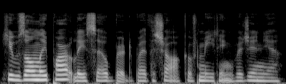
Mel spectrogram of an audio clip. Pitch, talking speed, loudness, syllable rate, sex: 175 Hz, 230 wpm, -19 LUFS, 6.5 syllables/s, female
